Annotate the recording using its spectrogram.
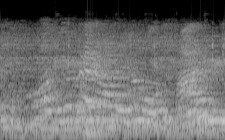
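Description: Indistinct high-pitched voices talking, like children's chatter, with no clear words.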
